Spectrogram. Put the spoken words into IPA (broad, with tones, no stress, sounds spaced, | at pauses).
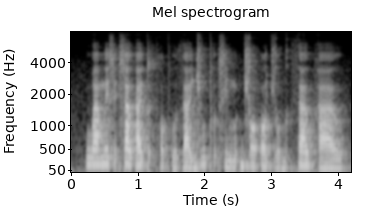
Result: w ä˦ m e˦˨ sʰ ɪ˦ ʔ sʰ a˦˨ ʊ̯ ʔ a˦˨ ɪ̯ t ʊ˦ ʔ pʰ ɔ˦˨ pʰ u˨ θ a˨ ɪ̯ d͡ʑ u˦ pʰ ʊ˦ ʔ sʰ i˨ m ʊ˦ ʔ d͡ʑ ɔ˦ ʔ ɔ˦ t͡ɕ o˨ ɡ ʊ˦ ʔ θ a˦ ʊ̯ pʰ a˨ ʊ̯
